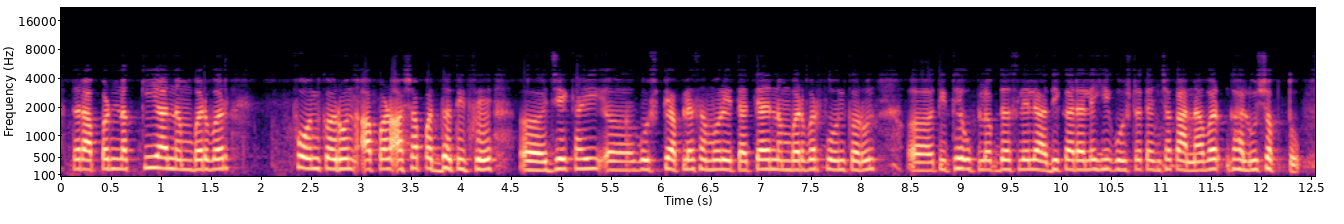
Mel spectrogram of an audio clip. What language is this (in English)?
Marathi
